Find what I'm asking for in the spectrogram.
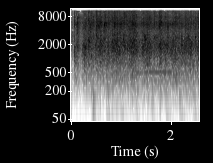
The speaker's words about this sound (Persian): برش دست بزه.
